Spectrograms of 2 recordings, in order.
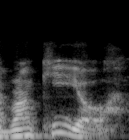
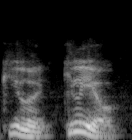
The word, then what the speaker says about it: Ronquillo: So yeah, Ronquillo or Quilio. Ronquillo, even though it's spelled like in Spanish Ronquillo, it's Ronquillo because that's how they say it.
